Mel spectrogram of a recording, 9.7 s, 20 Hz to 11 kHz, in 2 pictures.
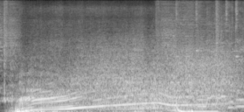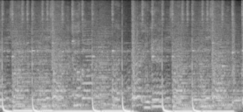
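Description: A 2020 Genesis G70 3.3T twin-turbo AWD accelerates hard with a rising engine note through the gears, then a series of sharp gearshift cracks and revs as it drives on, loud and close.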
